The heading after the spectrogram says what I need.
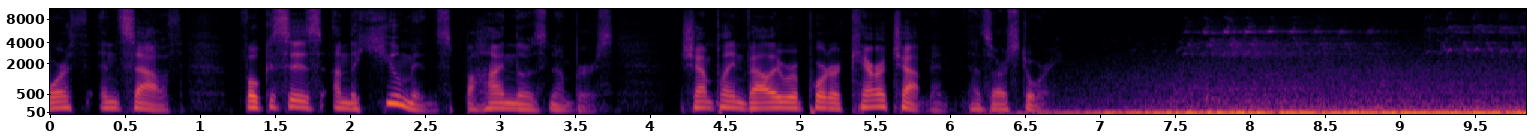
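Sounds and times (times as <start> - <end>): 
speech: 0.0 - 6.8
birds chirping in thin high-pitched sustained calls: 6.2 - 9.8
steady loud low rumble of noise: 6.5 - 9.8.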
